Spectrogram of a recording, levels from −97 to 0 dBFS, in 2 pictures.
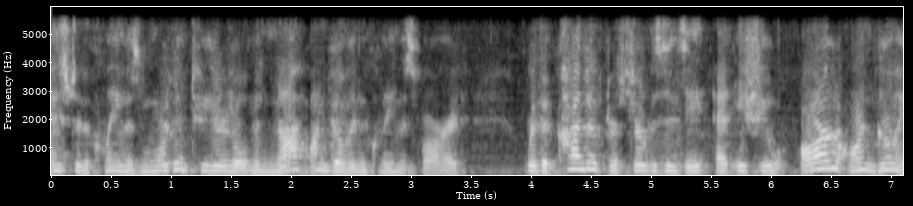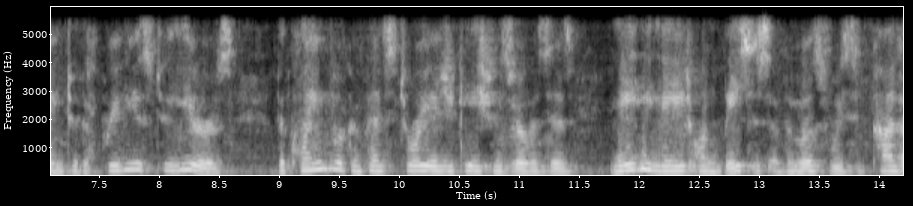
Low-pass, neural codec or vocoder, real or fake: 5.4 kHz; vocoder, 22.05 kHz, 80 mel bands, HiFi-GAN; fake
